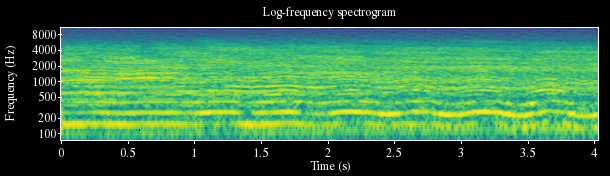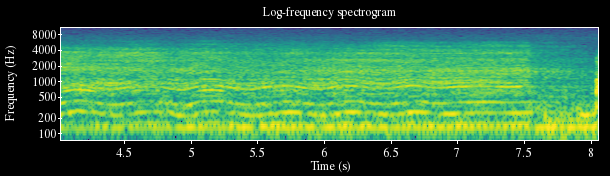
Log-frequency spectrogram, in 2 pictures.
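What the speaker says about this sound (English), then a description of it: "This is his second ride in his 1987 Ford Ranger 604 Hemi." A 1987 Ford Ranger truck with a 604 Hemi engine strains loudly through a tractor-pull run at Indianapolis, its deep engine note wavering steadily for several seconds before cutting off.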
